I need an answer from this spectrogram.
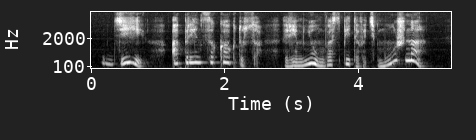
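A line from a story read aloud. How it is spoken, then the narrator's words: Quiet question. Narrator (Russian): тихо спросила Сашка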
